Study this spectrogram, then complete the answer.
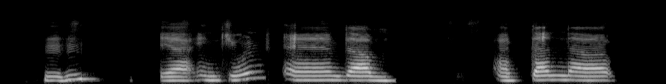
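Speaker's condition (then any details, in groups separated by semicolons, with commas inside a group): Cerebral palsy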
